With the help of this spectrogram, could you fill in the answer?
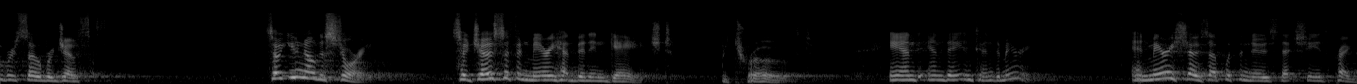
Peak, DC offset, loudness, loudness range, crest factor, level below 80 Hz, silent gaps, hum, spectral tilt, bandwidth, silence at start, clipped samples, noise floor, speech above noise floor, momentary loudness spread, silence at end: -18 dBFS; under 0.1%; -39 LUFS; 6 LU; 22 dB; -78 dBFS; none; none; -4.5 dB/octave; 11.5 kHz; 0 s; under 0.1%; -70 dBFS; 31 dB; 19 LU; 0 s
